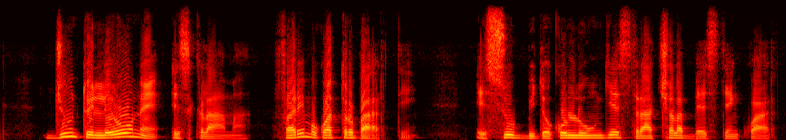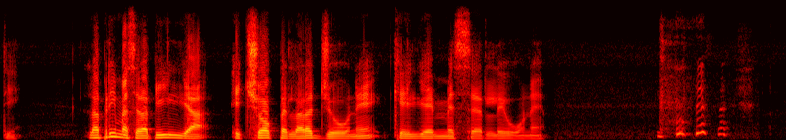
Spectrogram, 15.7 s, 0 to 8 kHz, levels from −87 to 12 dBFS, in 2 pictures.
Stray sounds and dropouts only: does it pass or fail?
fail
